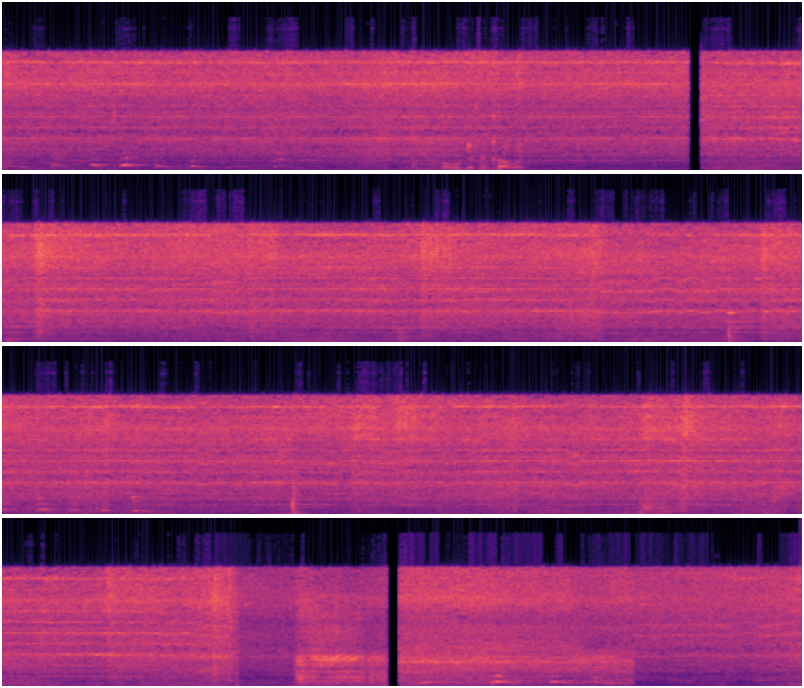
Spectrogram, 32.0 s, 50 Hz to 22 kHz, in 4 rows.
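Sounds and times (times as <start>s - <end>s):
carpet cleaning machine running: 0.0s - 32.0s.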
